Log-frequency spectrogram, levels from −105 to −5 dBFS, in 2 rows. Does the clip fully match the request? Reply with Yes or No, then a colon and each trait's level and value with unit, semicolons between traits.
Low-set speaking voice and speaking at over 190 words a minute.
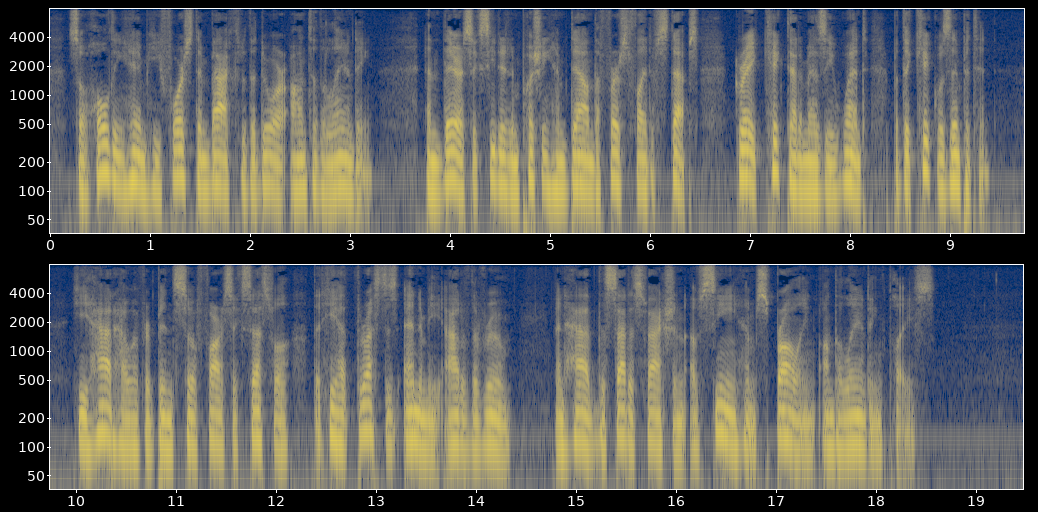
Yes: low, 105 Hz; fast, 205 wpm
